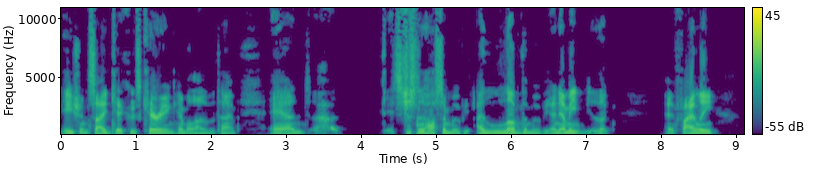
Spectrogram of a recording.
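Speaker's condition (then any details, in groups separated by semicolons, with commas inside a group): Cleft lip and palate; nose still slightly crooked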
